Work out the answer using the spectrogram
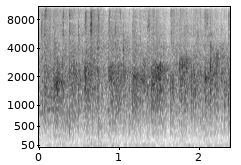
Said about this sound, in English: You should just give them a round of applause. They've been working really hard on this.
